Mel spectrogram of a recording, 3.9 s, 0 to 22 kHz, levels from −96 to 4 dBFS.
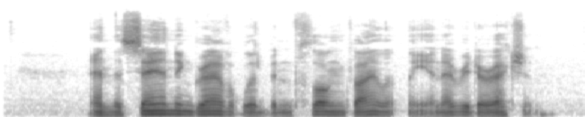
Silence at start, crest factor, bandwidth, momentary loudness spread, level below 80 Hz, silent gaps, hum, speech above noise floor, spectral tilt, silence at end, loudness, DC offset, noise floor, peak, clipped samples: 0.6 s; 18 dB; 14 kHz; 10 LU; -60 dBFS; none; none; 37 dB; -6 dB/octave; 0.25 s; -32 LUFS; under 0.1%; -69 dBFS; -14 dBFS; under 0.1%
